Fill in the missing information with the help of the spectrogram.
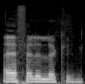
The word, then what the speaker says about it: Eyjafjallajökull: Y-J-A. Eierfälle-Löckel. – Eierfälle-Löckel, genau.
